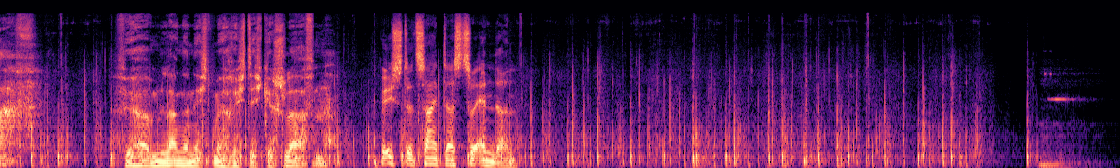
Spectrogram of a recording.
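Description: Several people run with quick footsteps on pavement.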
